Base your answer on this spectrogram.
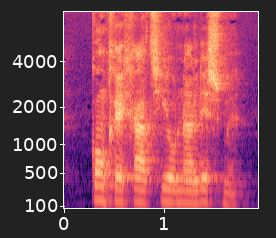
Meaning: Congregationalism
- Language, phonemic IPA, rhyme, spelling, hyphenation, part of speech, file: Dutch, /kɔŋ.ɣrə.ɣaː.(t)ʃoː.naːˈlɪs.mə/, -ɪsmə, congregationalisme, con‧gre‧ga‧ti‧o‧na‧lis‧me, noun, Nl-congregationalisme.ogg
